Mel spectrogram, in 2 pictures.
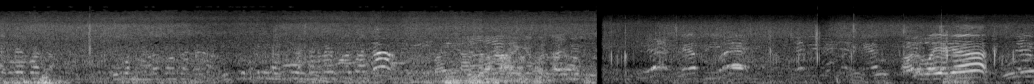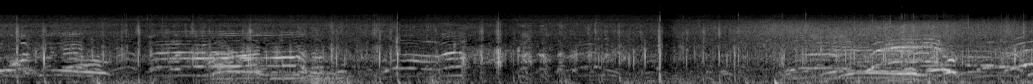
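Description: Young men talk and shout excitedly close by, outdoors.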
